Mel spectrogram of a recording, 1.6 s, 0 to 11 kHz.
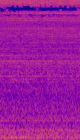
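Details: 2009 Trane condenser with a TXV, previously not cooling with a non-functional compressor, running after repair: even deep rushing drone, no knocks, rattles or squeals; normal operation.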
